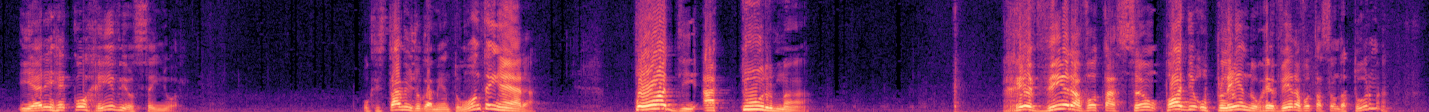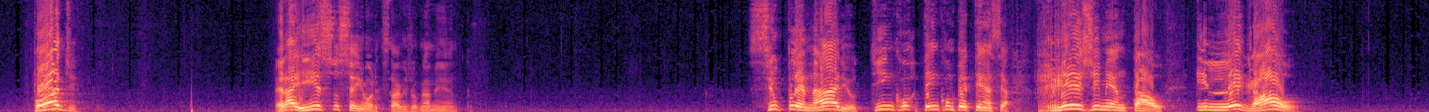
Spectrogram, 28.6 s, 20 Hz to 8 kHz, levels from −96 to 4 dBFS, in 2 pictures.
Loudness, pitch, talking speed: -10 LUFS, 200 Hz, 90 wpm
